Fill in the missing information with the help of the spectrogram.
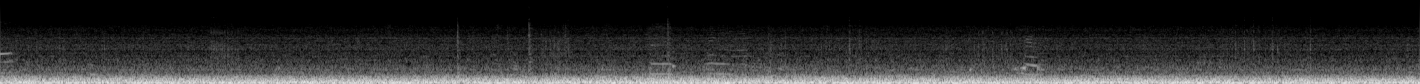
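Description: Steady low cabin noise inside a Boeing 737-800 descending on approach: engine and airflow noise heard from a window seat over the wing, even in level throughout.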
